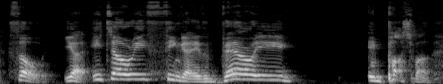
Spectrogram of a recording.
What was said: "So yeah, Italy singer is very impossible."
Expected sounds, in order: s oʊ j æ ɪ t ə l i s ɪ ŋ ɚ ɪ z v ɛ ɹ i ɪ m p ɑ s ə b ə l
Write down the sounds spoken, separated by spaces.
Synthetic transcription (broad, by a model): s oʊ j æ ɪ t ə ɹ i θ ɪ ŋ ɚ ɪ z v ɛ ɹ i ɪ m p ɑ s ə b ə l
